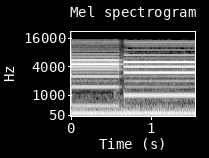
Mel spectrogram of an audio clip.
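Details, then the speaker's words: Steady, buzzy hearing-test tones from an 8-ohm speaker driven by a 555-timer PWM amplifier, stepping up in pitch from 20 Hz toward 2, 5, 10 and 20 kHz; the tester reports hearing up to only 16 kHz. "two kilohertz five kilohertz 10 kilohertz and 20 kilohertz which i cannot hear whatsoever the max i can hear is actually 16 kilohertz as i've tested"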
